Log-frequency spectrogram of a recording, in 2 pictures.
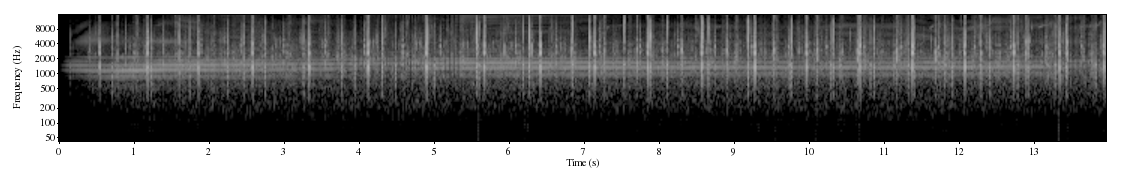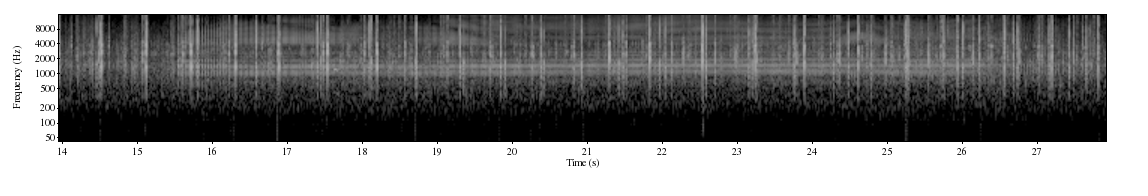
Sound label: whale sperm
